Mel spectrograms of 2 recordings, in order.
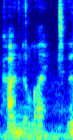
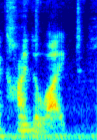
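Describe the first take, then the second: First: Softer, laughing repeat; real laugh at your own understatement; amused aside. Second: Said in the usual way. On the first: Real, not acted. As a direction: chuckle through the words.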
